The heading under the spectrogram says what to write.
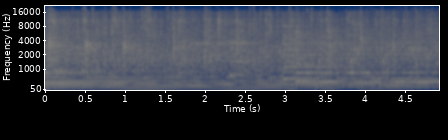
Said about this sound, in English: Oh, if you're thankful for the Holy Ghost, why don't you give him another hand clap and a shout of praise?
